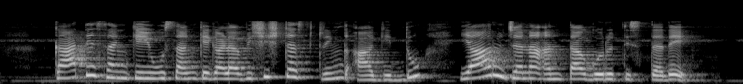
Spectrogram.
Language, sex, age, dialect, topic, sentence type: Kannada, female, 18-24, Coastal/Dakshin, banking, statement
